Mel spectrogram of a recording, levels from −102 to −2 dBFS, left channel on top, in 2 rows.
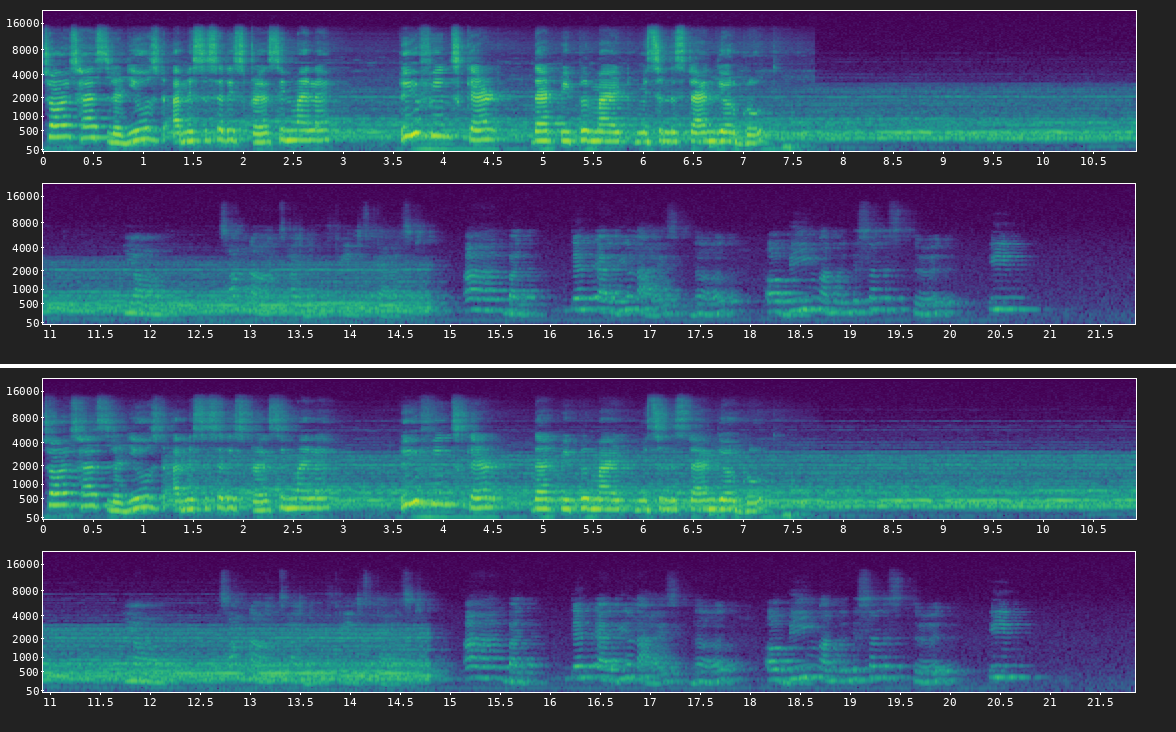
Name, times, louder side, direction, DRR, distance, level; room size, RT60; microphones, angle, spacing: voice 1, 0.0-2.9 3.6-4.6 4.9-7.5, left 2 dB, 50° left, 11 dB, 0.9 m, -22 dB
sound 1, 1.2-14.8, right 2 dB, 75° right, 1.9 m, -35 dB
voice 2, 11.7-12.2 12.7-14.6 15.1-15.8 16.0-17.8 18.1-19.9 20.4-20.6, equal, 5° right, 0 dB, 7.8 m, -40 dB
30.0 x 15.0 x 6.7 m, 0.65 s
head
